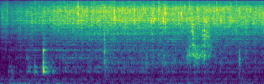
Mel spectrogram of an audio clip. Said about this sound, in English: So let's get cooking. Get my handy spatula here and throw the meat in the pan.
